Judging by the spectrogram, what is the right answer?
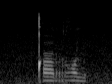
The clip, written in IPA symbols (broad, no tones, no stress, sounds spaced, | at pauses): ǃ ɜ r ʁʷ ɜ lʲ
